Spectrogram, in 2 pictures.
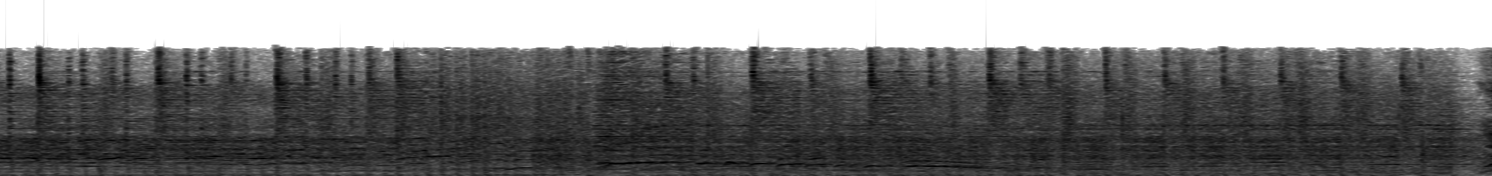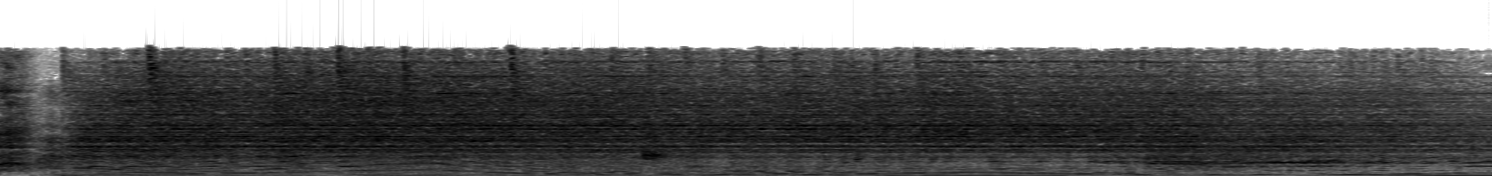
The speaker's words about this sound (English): And the big rock ending for … from ….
